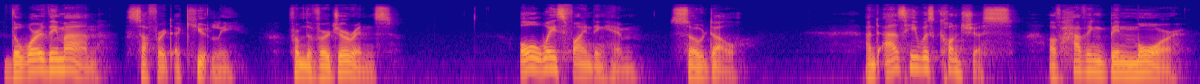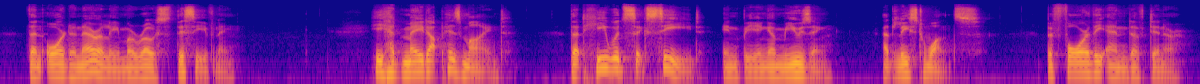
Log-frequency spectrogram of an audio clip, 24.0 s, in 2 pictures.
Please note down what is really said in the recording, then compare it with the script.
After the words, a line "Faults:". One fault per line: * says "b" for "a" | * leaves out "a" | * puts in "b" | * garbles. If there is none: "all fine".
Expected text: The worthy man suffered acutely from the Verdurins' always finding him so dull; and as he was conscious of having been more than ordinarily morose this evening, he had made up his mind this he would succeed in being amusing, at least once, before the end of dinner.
The worthy man suffered acutely from the Verdurins' always finding him so dull; and as he was conscious of having been more than ordinarily morose this evening, he had made up his mind that he would succeed in being amusing, at least once, before the end of dinner.
Faults:
* says "that" for "this"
